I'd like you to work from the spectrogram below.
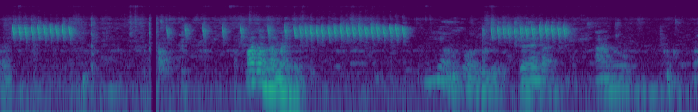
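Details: Bar-winged prinia trills in three bursts of fast, high, rattling pulses, interleaved with low descending voice-like sounds and faint chatter in the background.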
